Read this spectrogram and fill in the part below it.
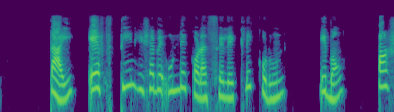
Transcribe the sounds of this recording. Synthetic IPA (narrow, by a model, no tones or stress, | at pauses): t̪aj | eft̪inɦiʃebeʔulːekːɔɾaseleklikːoɾun | eboŋ | pãʃ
